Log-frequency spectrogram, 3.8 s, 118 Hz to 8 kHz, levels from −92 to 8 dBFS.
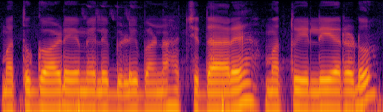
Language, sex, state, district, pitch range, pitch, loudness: Kannada, male, Karnataka, Bidar, 125-130 Hz, 130 Hz, -15 LUFS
